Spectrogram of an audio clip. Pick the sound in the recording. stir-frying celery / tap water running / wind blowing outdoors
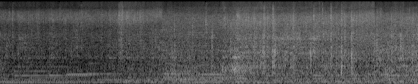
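stir-frying celery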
